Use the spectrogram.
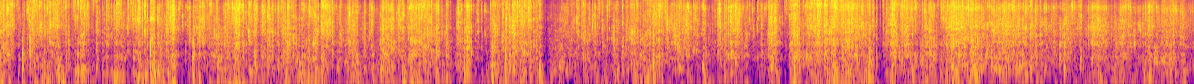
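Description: A large, thin, wrinkled sheet of pink tissue paper is held up in both hands near the microphone and crumpled and rubbed with the fingertips. The result is a dense, continuous, bright crinkling with little low end, holding a steady level apart from a brief dip around the seventh second.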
